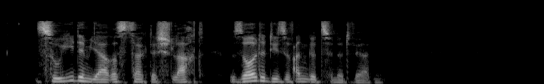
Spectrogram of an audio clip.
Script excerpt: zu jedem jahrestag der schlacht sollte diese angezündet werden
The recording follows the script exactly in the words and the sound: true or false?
true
